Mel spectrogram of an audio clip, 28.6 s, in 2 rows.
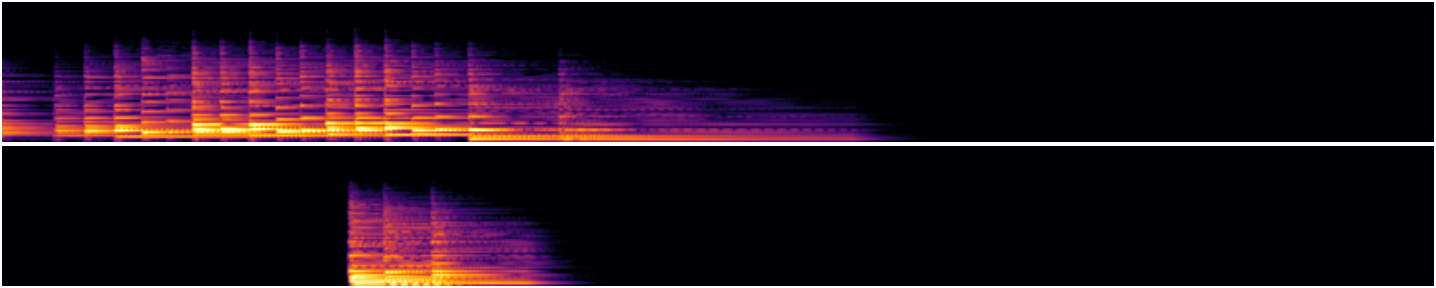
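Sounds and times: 
piano: 0.0 - 9.0, 17.8 - 20.1.

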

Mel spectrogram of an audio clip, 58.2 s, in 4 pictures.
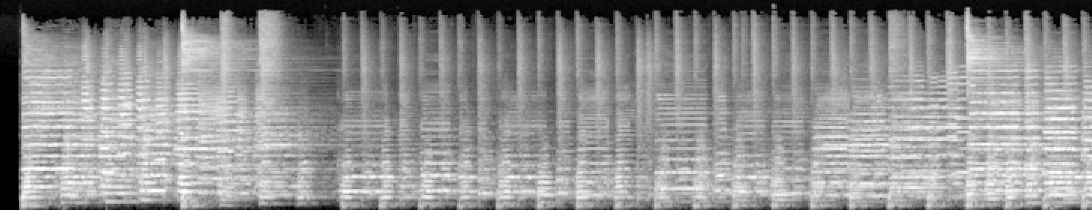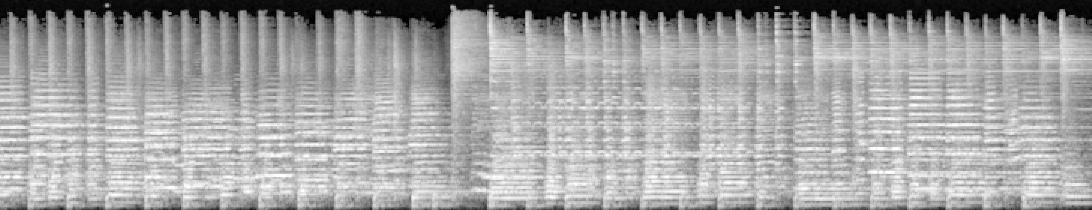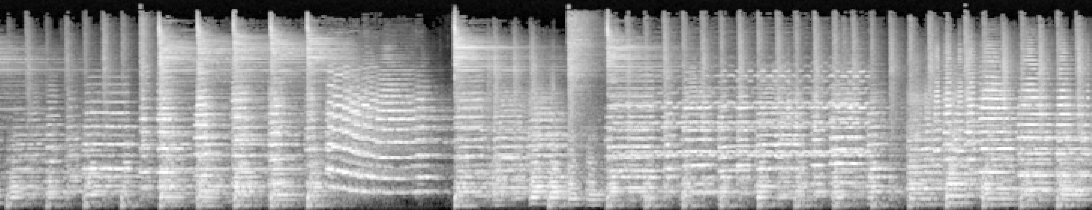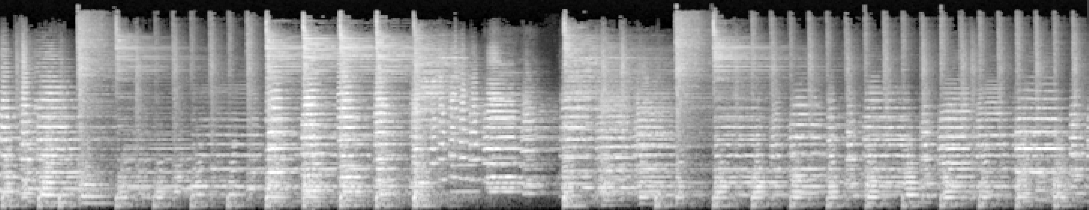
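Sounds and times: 
brass band: 0.2 - 58.1.

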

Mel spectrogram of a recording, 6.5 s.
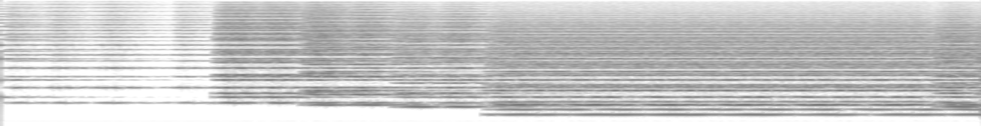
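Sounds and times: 
synth: 1.4 - 6.5.

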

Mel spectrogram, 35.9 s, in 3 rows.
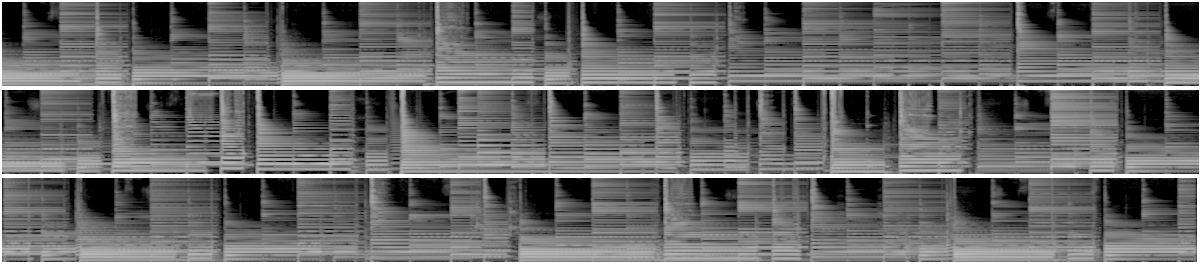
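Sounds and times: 
guitar fingerpicking: 0.0 - 35.8.

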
